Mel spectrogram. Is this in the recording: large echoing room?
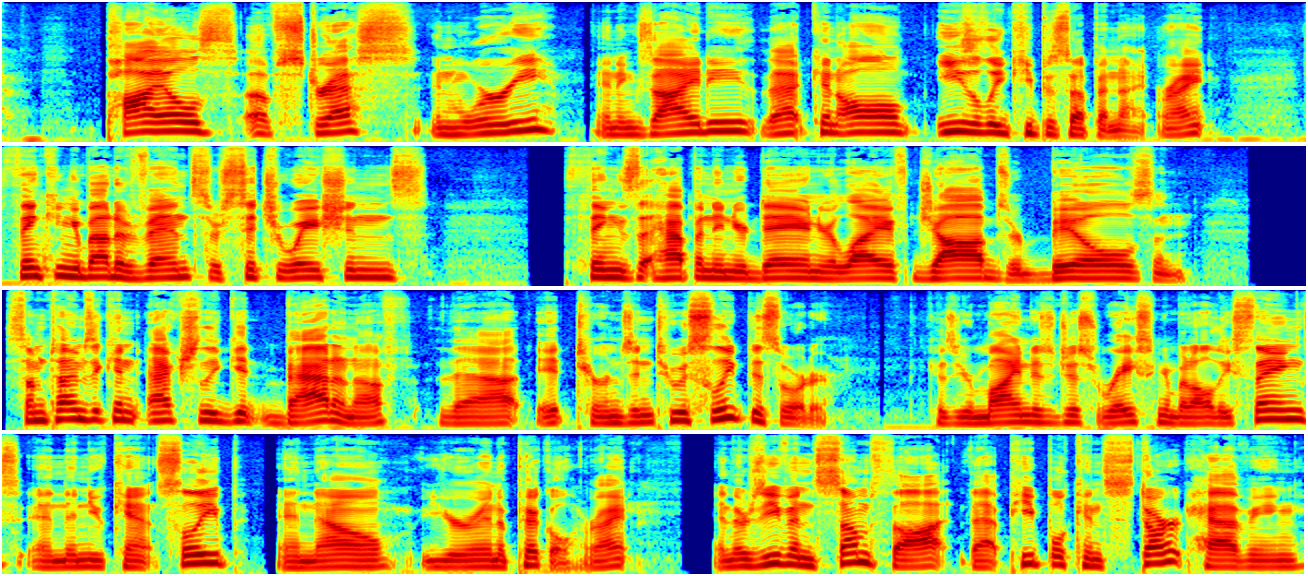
no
